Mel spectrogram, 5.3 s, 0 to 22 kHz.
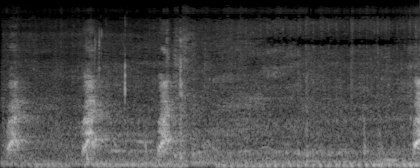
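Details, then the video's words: Street dogs barking in Molachur village near Chennai, Tamil Nadu, recorded 19 April 2026; three sharp barks about a second apart, then a quieter stretch with a steady low rumble of traffic or engine noise and a final bark at the end. "Street Dogs Shouting Sound"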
